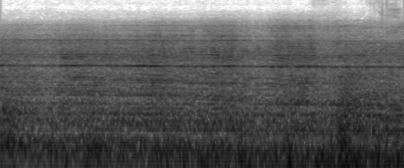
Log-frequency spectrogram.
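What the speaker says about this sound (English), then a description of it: "Here comes another plane." An airplane passes high overhead in Louisville, Kentucky, a steady broadband engine roar with a faint whine that holds constant and swells slightly toward the end, with no talking.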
